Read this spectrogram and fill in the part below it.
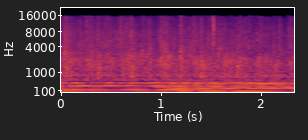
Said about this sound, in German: Yes, come on. Das ist ein guter Moment, Gott einen Applaus zu geben.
